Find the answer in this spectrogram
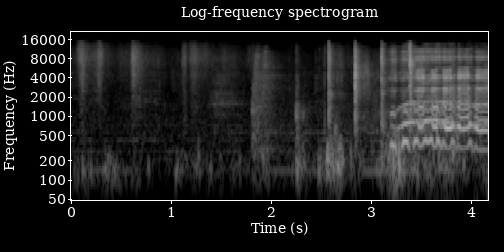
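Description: A person laughing loudly in a drawn-out, high-pitched laugh starting about three seconds in, after a quiet stretch with a few faint knocks.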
